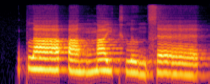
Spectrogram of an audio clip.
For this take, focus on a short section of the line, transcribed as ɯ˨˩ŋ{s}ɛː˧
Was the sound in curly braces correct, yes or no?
yes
